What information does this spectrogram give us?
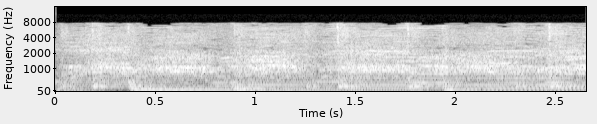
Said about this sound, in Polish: Dzieciaki, umiecie krzyknąć? Krzyknijcie. To teraz tak głośno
